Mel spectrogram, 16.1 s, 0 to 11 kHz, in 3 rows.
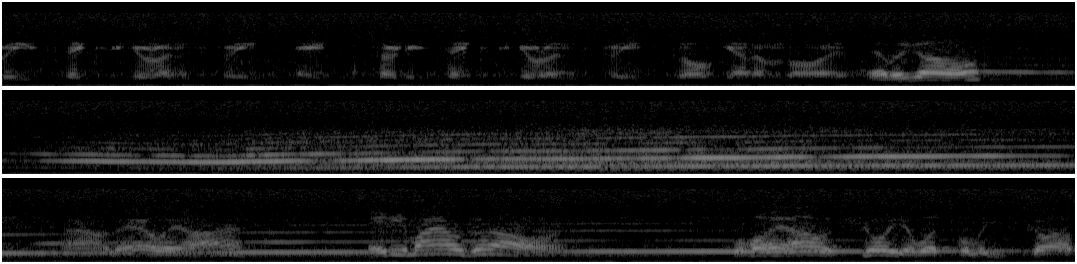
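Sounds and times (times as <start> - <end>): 
voices: 0.0 - 7.3, 10.3 - 16.0
police car engine running on cracked gasoline revving up: 5.0 - 15.9.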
